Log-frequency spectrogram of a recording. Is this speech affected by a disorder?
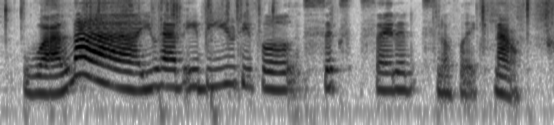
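No.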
